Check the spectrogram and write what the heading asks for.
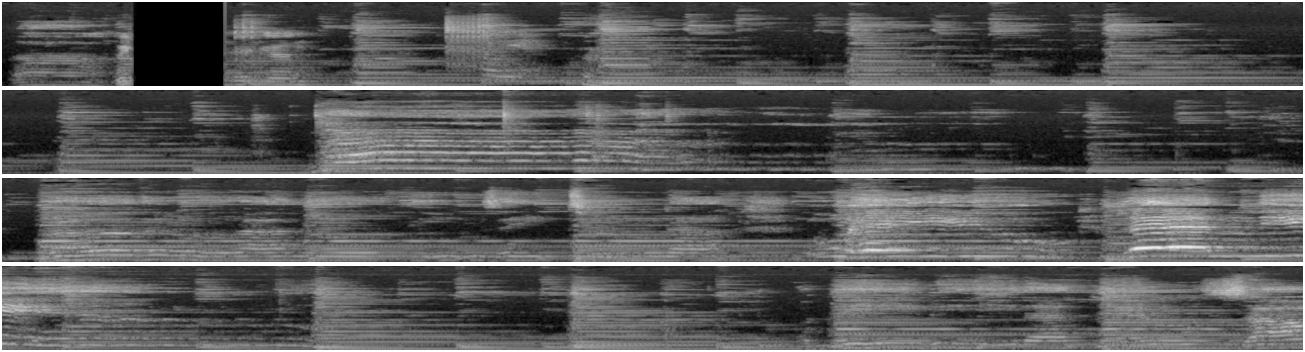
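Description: Acoustic guitar played in a steady repeating picked pattern, with a man singing long phrases over it from about eight seconds in.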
